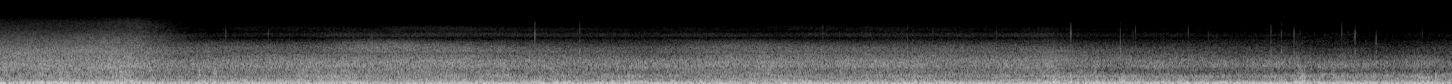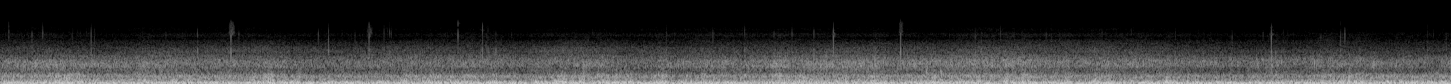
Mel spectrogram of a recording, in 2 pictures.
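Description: Steady rumble and hiss of a car driving on a wet city road: tyre and engine noise with faint scattered ticks. The higher hiss drops away about two seconds in.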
